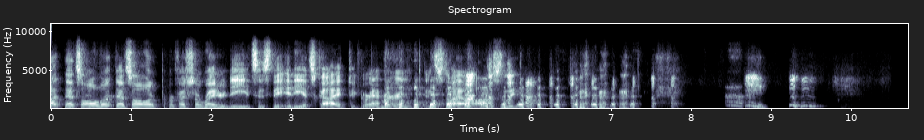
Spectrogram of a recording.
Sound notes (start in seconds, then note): 4.0 everyone laughing; 8.4 laughing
